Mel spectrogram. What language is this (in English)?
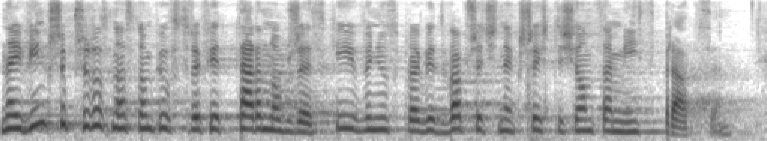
Polish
